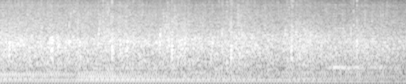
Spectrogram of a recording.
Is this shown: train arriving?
no

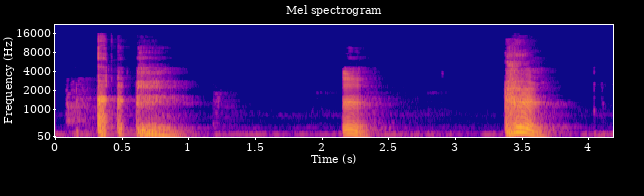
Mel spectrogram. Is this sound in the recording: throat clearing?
yes

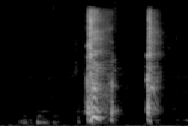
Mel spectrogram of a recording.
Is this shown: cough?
yes

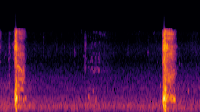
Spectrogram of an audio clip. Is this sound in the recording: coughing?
yes

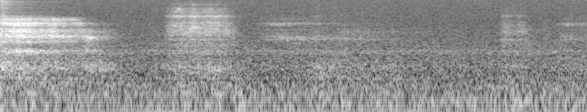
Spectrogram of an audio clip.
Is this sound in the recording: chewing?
no

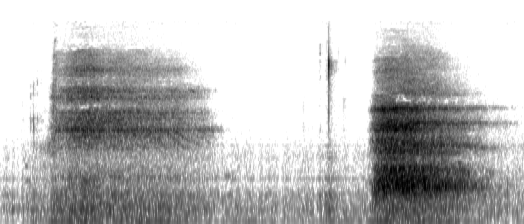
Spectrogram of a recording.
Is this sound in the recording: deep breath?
yes

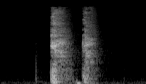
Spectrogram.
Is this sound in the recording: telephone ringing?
no

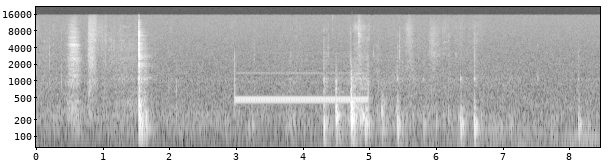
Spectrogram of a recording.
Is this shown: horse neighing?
no

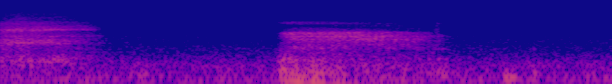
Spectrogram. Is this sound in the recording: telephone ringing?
no

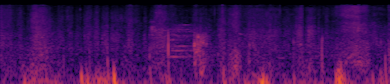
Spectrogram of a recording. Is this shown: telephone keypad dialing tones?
no

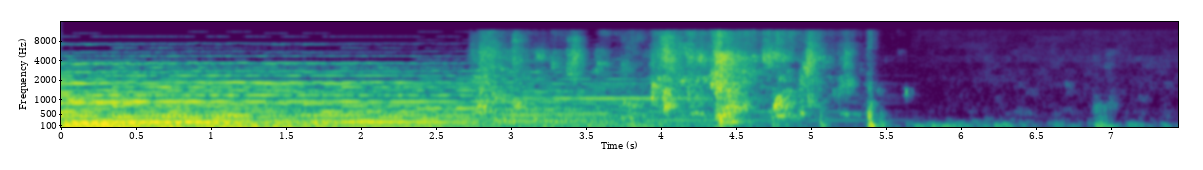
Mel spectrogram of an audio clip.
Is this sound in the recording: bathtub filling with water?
yes

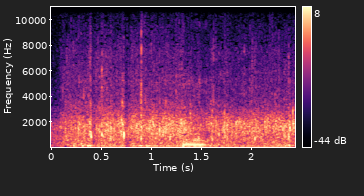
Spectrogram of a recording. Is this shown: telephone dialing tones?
no

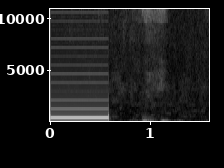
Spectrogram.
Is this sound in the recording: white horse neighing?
no

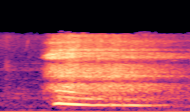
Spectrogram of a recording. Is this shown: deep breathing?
yes

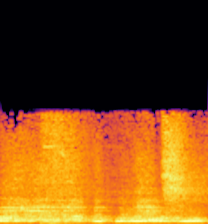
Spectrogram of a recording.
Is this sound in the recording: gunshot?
no

